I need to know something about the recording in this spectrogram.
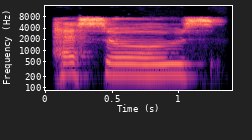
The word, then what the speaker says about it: peso: it Euros is it pesos uh what is it okay and it's good to know um the pronunciation of your currency in English because sometimes we change slightly like special it's peso in English so it's a good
